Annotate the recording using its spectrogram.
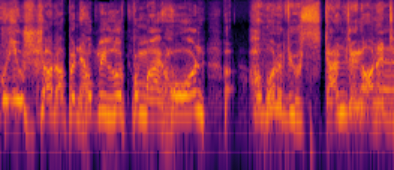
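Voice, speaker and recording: The voice is an obvious put-on character. It moves along at a middling speed. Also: man, extremely high pitch for a man. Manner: flustered, then apologetic.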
